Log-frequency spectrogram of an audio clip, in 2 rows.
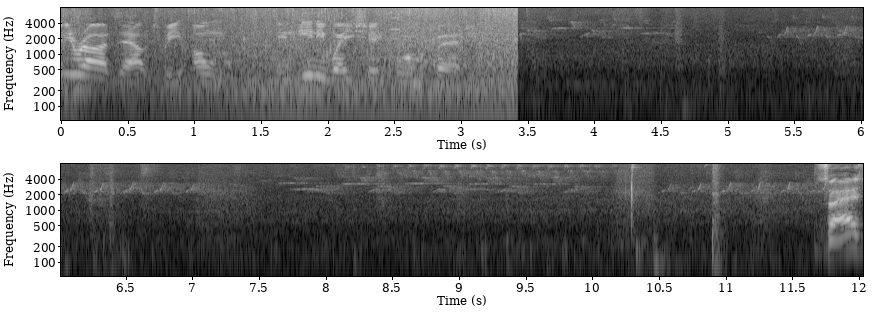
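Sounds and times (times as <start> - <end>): low background rumble: 0.0 - 3.4
birds chirping faintly: 0.0 - 12.0.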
